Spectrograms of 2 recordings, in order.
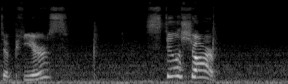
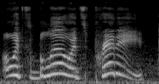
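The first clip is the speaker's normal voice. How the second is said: put-on high, girly admiring tone; mock naive delight; higher bright coo; 9 semitones higher than usual. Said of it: "I was like".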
